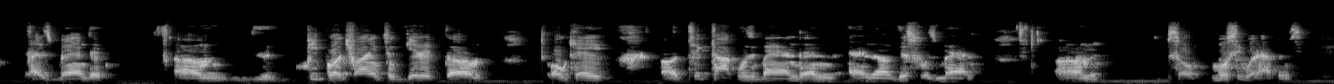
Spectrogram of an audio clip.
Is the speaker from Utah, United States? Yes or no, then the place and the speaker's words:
no; New York, United States; We're from New York, my family, and people from Africa or other places will come and visit.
